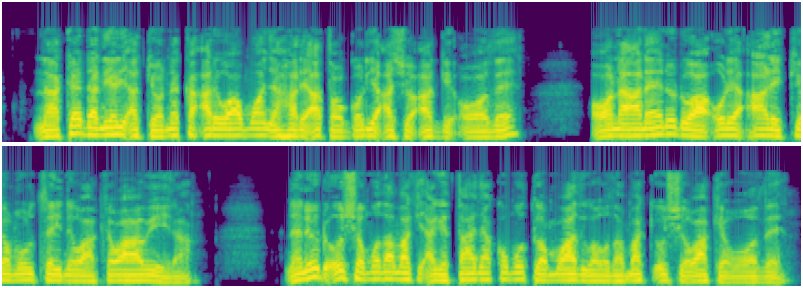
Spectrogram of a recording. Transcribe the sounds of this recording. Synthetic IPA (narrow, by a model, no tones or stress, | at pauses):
nakɛdaniɛliʔakeɔnɛka̰ʔaɾewamwaɲaɦaɾeatɔːɡɔɾia̰ʔaɕjɔ̰ʔaɡḛʔɔðɛ | ɔnaːnɛːneondowaʔoɾea̰ʔaɾekeɔmoɾutainewakɛwaweːɾa | nʔaneondoːɕjɔmoðamakiʔaɣetaɲakomotwamwaðiwaoðamakioɕjɔwakɛwɔðɛ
